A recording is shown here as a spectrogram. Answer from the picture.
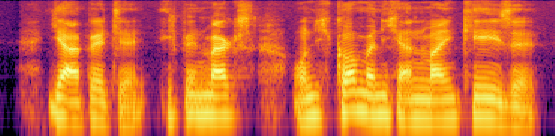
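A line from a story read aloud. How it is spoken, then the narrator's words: Mouse's squeak. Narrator (German): piepste die Maus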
